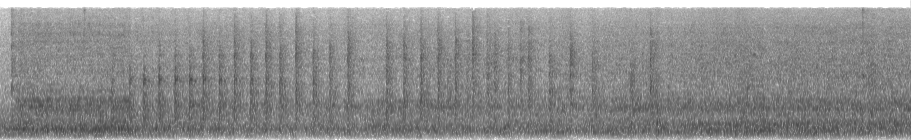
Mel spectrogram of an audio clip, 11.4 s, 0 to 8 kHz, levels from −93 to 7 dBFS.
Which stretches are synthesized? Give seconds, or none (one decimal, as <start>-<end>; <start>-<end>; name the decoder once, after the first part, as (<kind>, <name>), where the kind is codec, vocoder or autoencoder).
6.1-7.5 (codec, DAC); 8.0-11.0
